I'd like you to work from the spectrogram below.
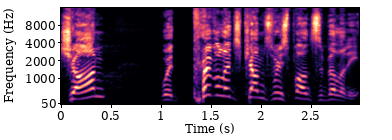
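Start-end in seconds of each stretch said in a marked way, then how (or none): none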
